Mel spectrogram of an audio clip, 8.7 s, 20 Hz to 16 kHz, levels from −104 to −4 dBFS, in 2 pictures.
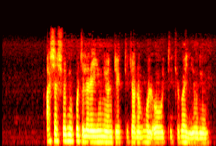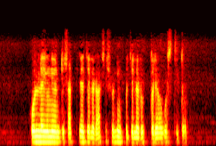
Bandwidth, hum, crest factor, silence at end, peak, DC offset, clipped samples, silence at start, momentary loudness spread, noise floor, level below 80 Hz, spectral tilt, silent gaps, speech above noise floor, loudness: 7.2 kHz; none; 16 dB; 0.6 s; -2 dBFS; under 0.1%; under 0.1%; 0.9 s; 12 LU; -74 dBFS; -62 dBFS; -8 dB/octave; none; 57 dB; -18 LUFS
